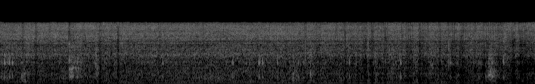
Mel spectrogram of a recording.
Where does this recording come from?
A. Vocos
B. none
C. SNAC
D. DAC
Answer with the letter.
B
